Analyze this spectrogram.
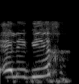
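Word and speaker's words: Elle & Vire: This cream, we can find it in Singapore, Elenbir, right? J'ai bien prononcé, c'est Elenbir.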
